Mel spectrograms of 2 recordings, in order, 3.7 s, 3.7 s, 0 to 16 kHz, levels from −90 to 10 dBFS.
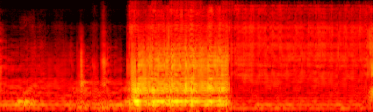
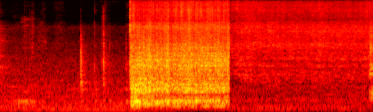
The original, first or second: second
